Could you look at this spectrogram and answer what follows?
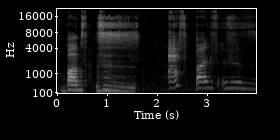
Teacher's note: S makes that Z sound sometimes at the end of a word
